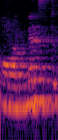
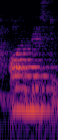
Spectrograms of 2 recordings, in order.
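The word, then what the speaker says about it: honest: और इसको बहुत से लोग हॉनेस्ट पढ़ लेते हैं, हॉनेस्ट बहुत गलत है। ठीक है, ऑनेस्ट पढ़ेंगे आप, एन ऑनेस्ट मैन, एन आर।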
